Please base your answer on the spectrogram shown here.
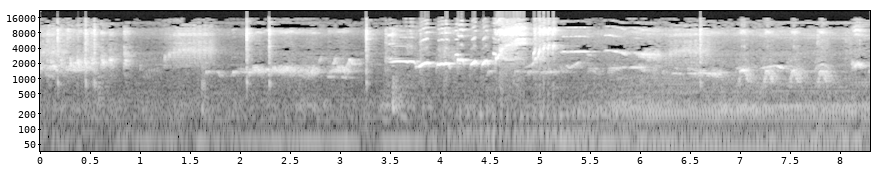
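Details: White-rumped shama, Bornean form, recorded as a lure to provoke singing and agitation: varied phrases of sharp clicks, bright rising whistles and fast twittering trills, with short pauses between bursts.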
